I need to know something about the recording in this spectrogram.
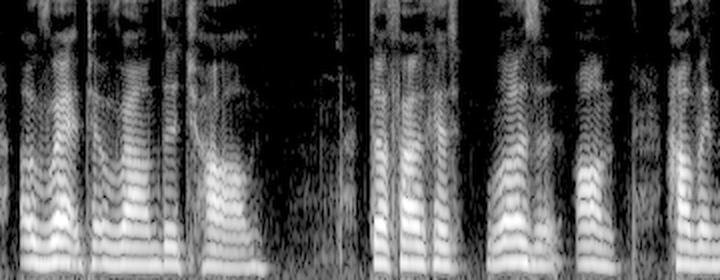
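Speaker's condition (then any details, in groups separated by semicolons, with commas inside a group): Motor neuron disease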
